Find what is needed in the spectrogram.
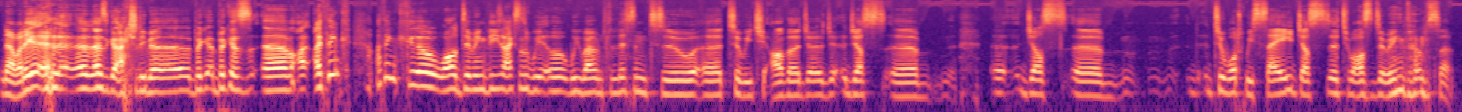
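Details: Self-described stammering male podcast host whose show combines a podcast with speech therapy; stuttering.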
